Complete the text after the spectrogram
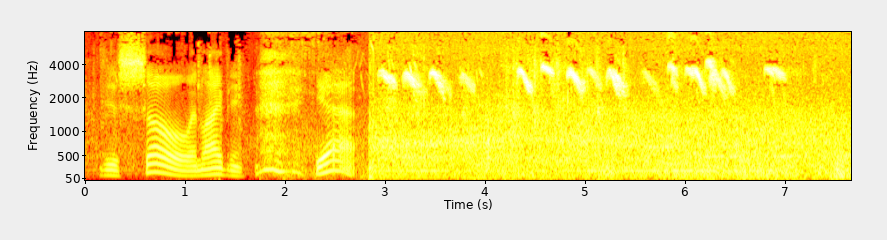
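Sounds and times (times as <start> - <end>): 
speech: 0.2 - 7.6
osprey chittering calls: 2.8 - 7.2.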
